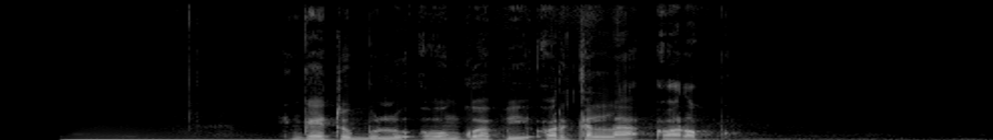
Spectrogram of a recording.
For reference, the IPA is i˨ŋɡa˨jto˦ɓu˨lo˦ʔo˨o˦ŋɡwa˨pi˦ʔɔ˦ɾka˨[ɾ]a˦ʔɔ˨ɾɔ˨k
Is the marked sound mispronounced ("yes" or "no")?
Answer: yes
